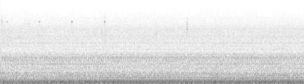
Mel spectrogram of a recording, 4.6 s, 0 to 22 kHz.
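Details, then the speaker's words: 2003 Ford Taurus 3.0L 24-valve DOHC after a $6 PCV valve fixed high idle (code P1506): smooth, steady cold-start idle near 1,000 rpm, easing down, no misses or hunting; normal. "so we're going to let it come down off the initial RPMs that was at Cold startup and it'll slowly bring it down to the desired RPM"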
